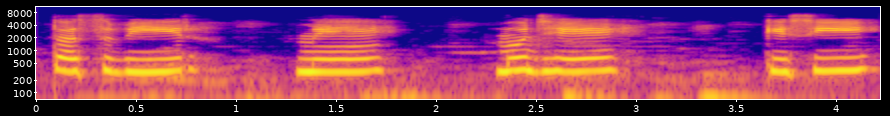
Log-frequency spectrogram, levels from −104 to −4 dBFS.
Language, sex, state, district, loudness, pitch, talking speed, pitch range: Hindi, female, Madhya Pradesh, Bhopal, -13 LUFS, 330 Hz, 55 wpm, 320-340 Hz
